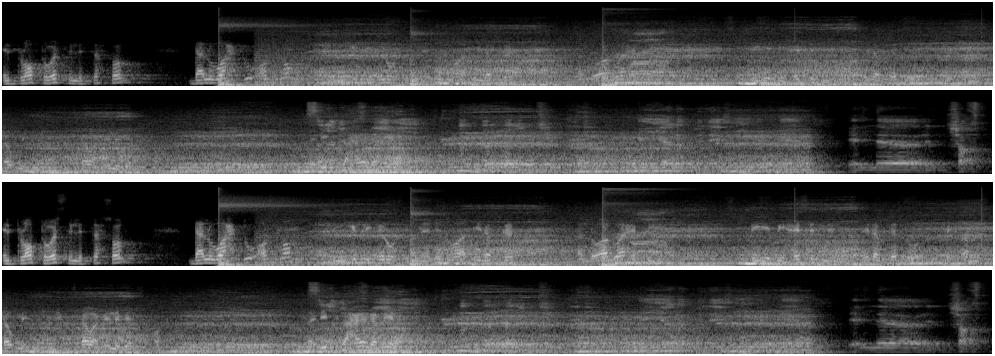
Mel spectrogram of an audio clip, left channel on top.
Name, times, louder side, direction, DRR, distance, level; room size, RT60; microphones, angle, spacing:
voice 1, 0.0-1.3 1.9-5.2 5.7-6.7 7.4-11.5 12.9-14.0, right 4 dB, 85° right, 12 dB, 0.7 m, -27 dB
sound 1, 2.1-3.5 4.1-9.8, right 1 dB, 15° right, 0.5 m, -31 dB
sound 2, 2.5-18.0, equal, 10° left, 1.1 m, -24 dB
voice 2, 6.2-6.7 12.0-14.1 14.5-15.9 16.2-19.7, left 2 dB, 85° left, -4 dB, 4.2 m, -34 dB
19.5 x 9.0 x 2.9 m, 0.94 s
head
